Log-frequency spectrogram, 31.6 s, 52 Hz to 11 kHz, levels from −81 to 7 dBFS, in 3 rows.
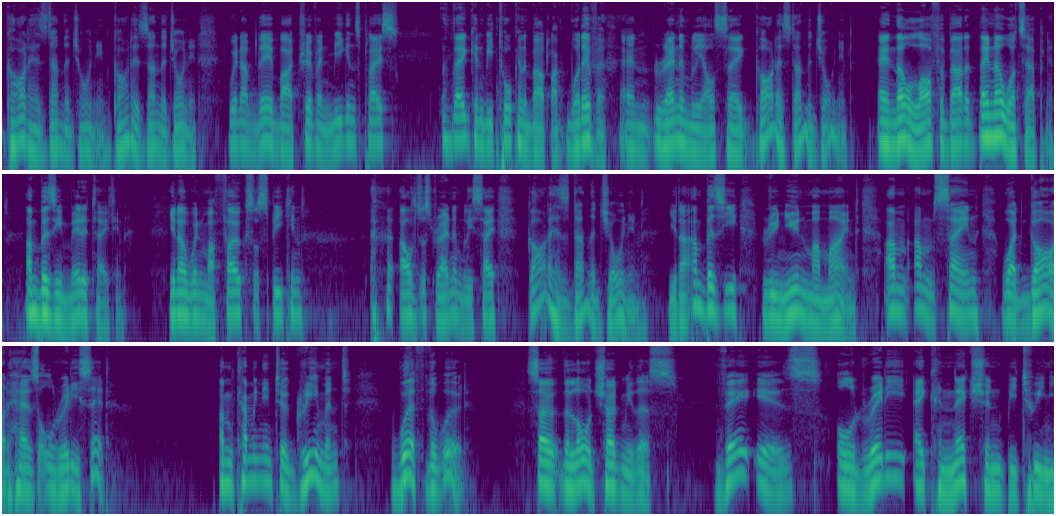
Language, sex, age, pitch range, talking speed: English, male, 30-49, 110-135 Hz, 180 wpm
